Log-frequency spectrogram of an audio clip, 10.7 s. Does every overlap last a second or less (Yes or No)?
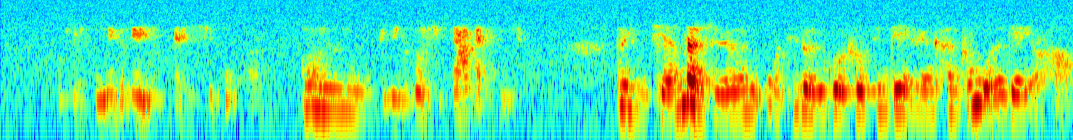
Yes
